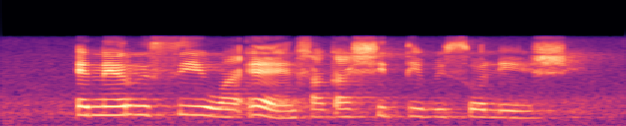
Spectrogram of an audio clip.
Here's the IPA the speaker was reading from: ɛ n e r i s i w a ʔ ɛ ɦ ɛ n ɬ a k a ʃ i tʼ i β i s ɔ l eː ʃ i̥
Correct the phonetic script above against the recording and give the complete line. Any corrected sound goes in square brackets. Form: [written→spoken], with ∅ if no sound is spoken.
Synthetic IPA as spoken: ɛ n e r i s i w a ʔ ɛ ɦ ɛ n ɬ a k a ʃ i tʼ i β i s ɔ l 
